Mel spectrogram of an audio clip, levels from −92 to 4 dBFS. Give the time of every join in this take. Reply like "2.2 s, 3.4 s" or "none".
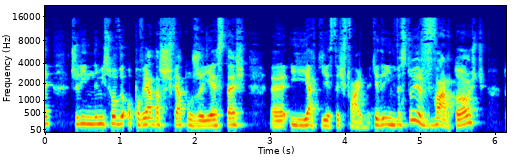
4.3 s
